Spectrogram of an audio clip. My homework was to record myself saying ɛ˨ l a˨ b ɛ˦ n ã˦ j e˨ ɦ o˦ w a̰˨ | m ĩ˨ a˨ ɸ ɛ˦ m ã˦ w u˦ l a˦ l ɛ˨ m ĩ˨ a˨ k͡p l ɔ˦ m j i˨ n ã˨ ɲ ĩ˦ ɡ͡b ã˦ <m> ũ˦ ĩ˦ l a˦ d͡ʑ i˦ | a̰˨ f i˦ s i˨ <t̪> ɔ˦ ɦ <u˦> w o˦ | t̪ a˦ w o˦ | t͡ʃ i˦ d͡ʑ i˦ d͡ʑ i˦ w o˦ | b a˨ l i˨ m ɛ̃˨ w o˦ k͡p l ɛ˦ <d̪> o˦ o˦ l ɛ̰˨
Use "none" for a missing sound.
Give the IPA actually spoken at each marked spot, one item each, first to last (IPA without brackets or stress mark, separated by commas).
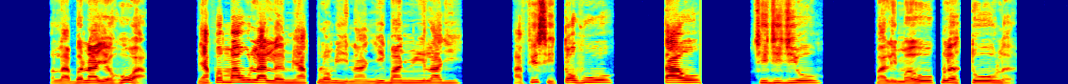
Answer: ɲ, t̪, u˦, t̪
